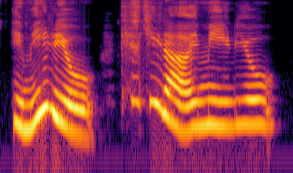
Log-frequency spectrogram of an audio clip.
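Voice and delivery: loud shout from behind a door; alarmed cry. A narrator's reading. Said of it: "cria une voix derrière la porte". (cri fort et inquiet)

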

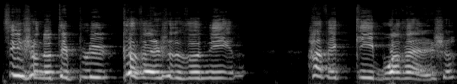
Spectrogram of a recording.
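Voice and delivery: voix aiguë qui pleure; sanglotant. A narrator's reading. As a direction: sanglote de désespoir. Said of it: "en versant des larmes sincères". (pleure sincèrement, voix haute)

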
